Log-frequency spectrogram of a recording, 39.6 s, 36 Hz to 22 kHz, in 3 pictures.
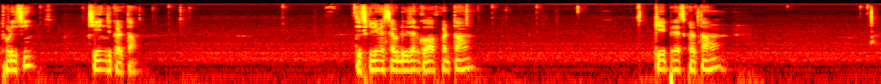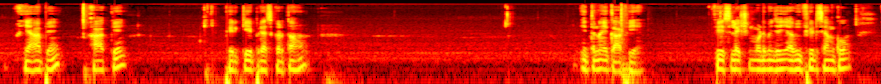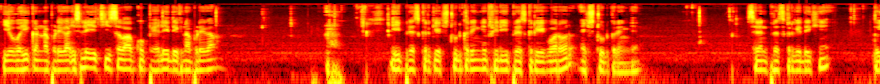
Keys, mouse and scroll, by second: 0.1 click, 0.7 shift+middle click, 1.1-1.6 scroll up 2, 1.6-6.0 middle drag, 6.0 click, 6.7-9.9 middle drag, 9.9 k, 16.7 k, 24.2-25.2 drag, 25.2-28.3 middle drag, 28.3 scroll up 2, 29.1 click, 29.9 shift+click, 31.2 KP_1, 31.9-32.6 shift+middle drag, 32.6 e, 38.4-38.9 scroll down 2, 38.9 shift+middle click, 39.4 scroll up 1.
